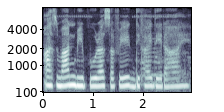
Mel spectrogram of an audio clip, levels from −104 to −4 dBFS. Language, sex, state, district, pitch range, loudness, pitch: Hindi, female, West Bengal, Alipurduar, 235-245 Hz, -15 LUFS, 240 Hz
